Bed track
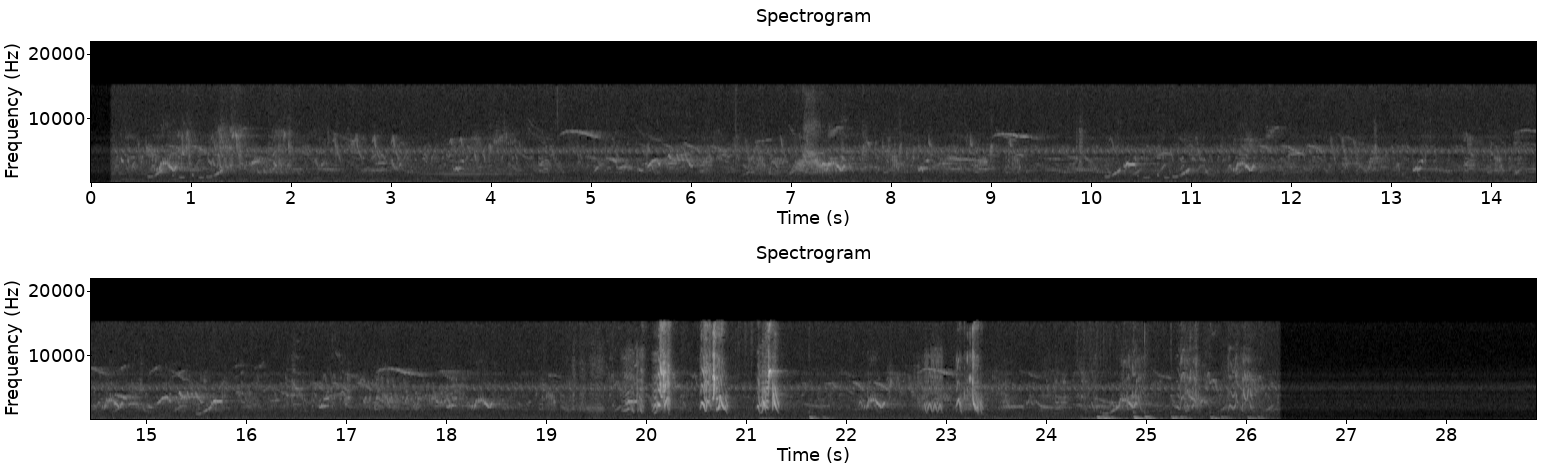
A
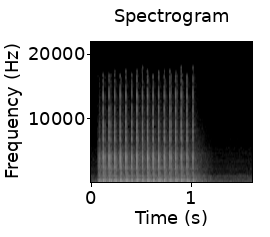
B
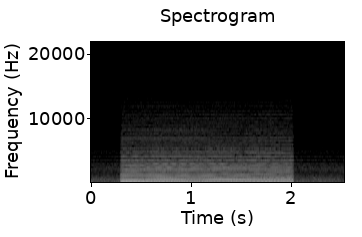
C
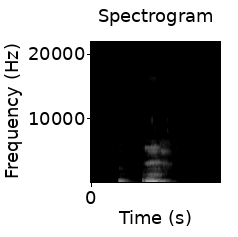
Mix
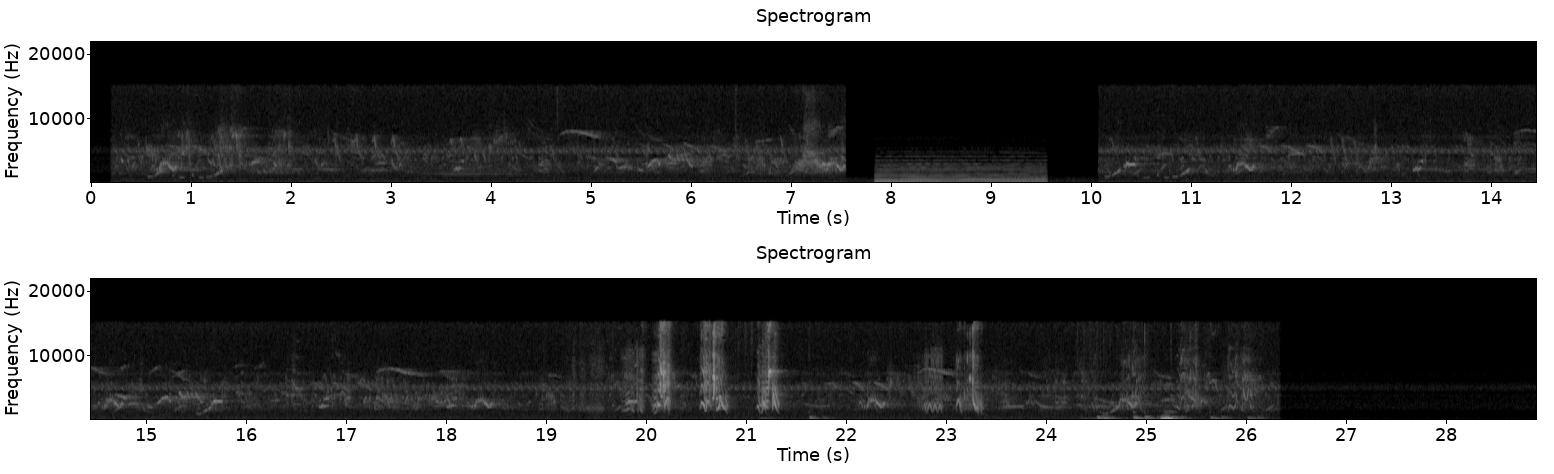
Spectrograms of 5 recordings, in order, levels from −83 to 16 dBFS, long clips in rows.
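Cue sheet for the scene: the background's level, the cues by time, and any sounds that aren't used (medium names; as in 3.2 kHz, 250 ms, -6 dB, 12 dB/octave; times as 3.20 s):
bed track -9 dB
7.54 s: replace with B -16 dB
24.60 s: add C -9 dB
not used: A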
